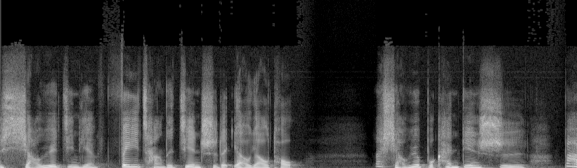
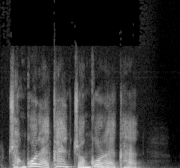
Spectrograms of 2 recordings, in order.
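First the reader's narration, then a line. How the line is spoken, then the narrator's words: Calling, father. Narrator (Chinese): 爸爸还是一样叫他说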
